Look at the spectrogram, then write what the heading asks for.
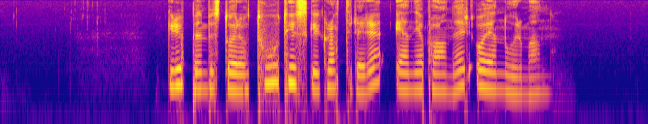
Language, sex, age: Norwegian, female, 28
